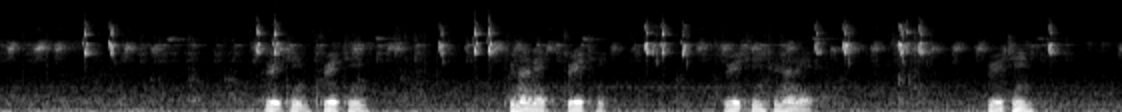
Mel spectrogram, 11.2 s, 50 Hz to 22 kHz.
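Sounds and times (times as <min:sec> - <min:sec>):
two birds calling: 0:00.0 - 0:11.2
speech: 0:02.6 - 0:03.8, 0:05.1 - 0:06.2, 0:07.2 - 0:08.3, 0:09.9 - 0:10.5.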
